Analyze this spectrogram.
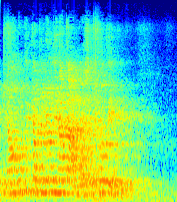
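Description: A man calls out loudly in an echoing room.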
